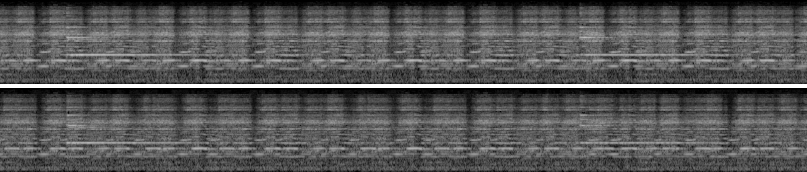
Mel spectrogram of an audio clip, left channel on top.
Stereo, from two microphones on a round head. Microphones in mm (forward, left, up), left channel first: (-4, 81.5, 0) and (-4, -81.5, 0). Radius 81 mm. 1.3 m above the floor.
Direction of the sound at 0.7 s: 40° left (ahead or behind).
